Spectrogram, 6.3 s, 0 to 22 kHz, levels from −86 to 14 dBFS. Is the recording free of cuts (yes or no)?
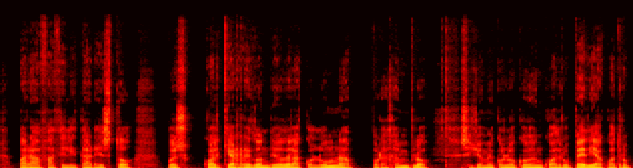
no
